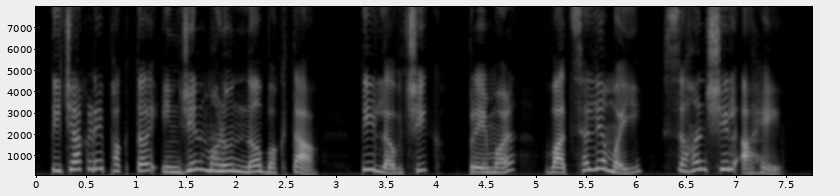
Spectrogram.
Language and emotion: Marathi, neutral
